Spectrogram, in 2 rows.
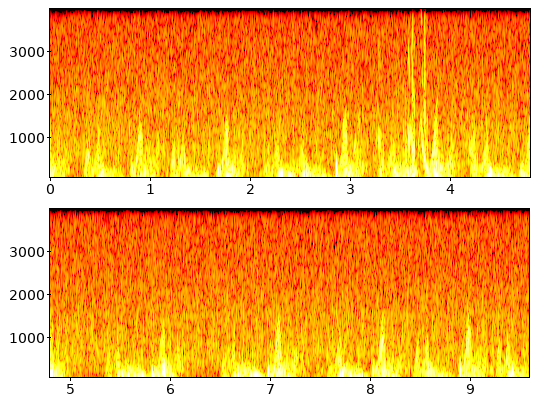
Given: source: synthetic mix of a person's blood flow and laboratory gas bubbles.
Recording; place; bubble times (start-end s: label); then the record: Doppler ultrasound of blood flow; precordium
2.91-2.98 s: bubbles
3.04-3.11 s: bubbles
3.27-3.91 s: bubbles
4.18-4.30 s: bubbles
From the record:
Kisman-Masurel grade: 211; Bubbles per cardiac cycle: several, 3 to 8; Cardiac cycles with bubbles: 1 to 10%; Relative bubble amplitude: barely perceptible (0.100 to 0.250); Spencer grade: 1 (occasional bubble signal discernible with the cardiac motion signal, with majority of cardiac periods free of bubbles); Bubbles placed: only in the low amplitude regions of the cardiac cycle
